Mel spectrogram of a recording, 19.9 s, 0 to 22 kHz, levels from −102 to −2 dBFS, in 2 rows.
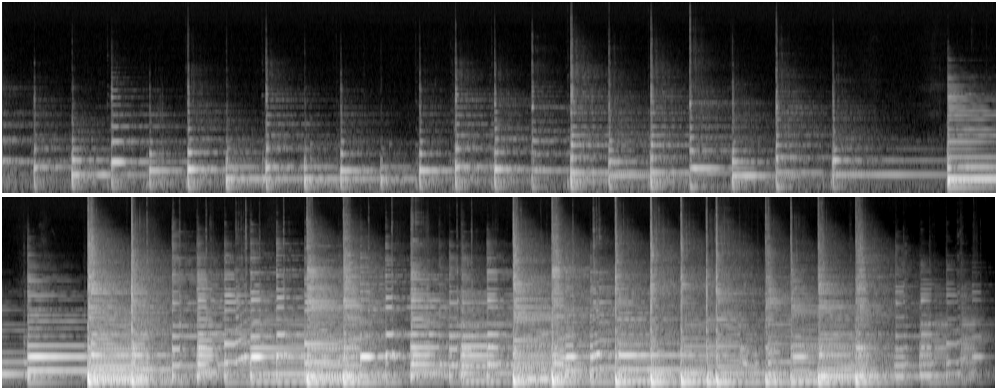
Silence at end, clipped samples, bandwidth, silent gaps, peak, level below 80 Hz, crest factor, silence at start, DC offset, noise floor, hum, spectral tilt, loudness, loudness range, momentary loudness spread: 0.1 s; under 0.1%; over 20 kHz; none; 0 dBFS; -48 dBFS; 22 dB; 0 s; under 0.1%; -47 dBFS; none; -6.5 dB/octave; -22 LUFS; 17 LU; 21 LU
